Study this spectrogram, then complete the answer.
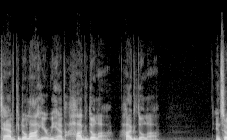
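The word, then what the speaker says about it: הַגְּדוֹלָה: I'm not going to get into the reasons why right now, but when gdollah has the definite article added to it, it becomes hagdah. Hagdah. And so hagdollah is the expected feminine singular defined form of the adjective gadl.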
